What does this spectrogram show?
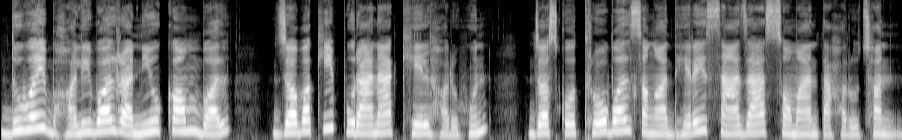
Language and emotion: Nepali, neutral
